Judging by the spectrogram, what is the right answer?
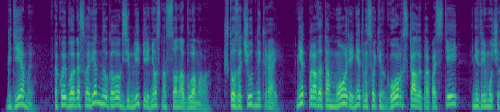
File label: Recorder; Запись на профессиональный рекордер; Soundcore Sleep A30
